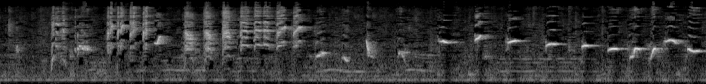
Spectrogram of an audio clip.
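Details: Caged greater green leafbird in full song, used as a tutor for other songbirds: harsh buzzy chatter at first, then a quick series of bright upslurred whistled notes about three per second.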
